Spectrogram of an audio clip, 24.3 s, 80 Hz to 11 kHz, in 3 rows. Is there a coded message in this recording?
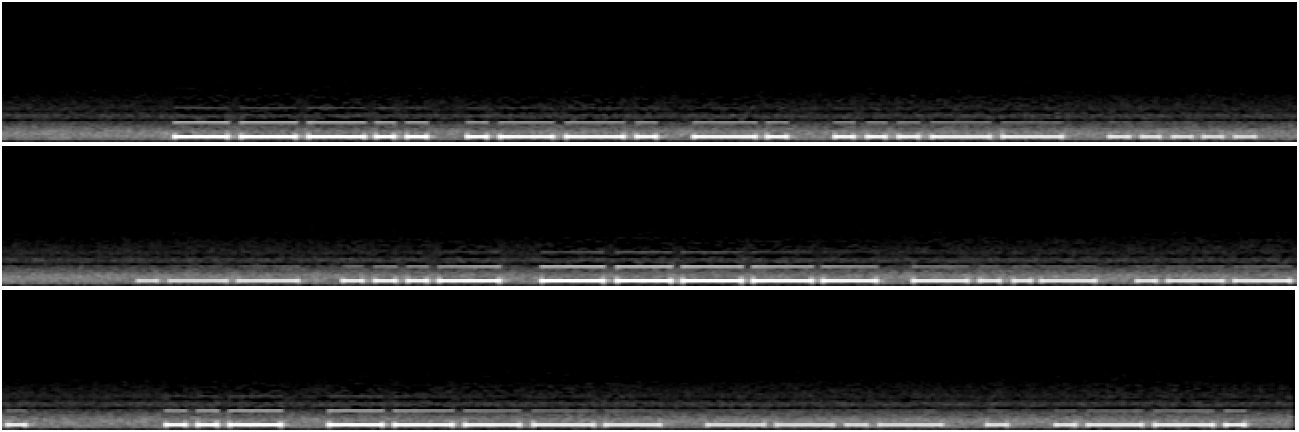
Yes: Morse code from 1.0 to 24.0 s, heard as a keyed tone, hand-sent with a straight key, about 12 wpm, 550 Hz, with radio static and fading. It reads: 8PN35 WV0XP U0QEP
